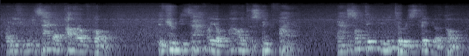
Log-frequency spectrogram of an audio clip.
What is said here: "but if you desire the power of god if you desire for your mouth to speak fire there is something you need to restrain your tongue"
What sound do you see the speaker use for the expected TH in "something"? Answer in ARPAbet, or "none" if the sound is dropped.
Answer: T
